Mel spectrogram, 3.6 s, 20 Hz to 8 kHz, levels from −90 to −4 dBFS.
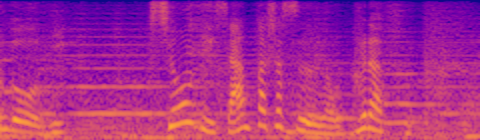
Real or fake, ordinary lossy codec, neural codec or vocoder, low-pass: fake; none; codec, 16 kHz, 0.5 kbps, FunCodec, trained on Chinese and English, 25 frames a second; none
